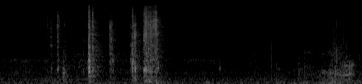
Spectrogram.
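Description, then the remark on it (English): Zigzag scissors snip through paper in a quick run of crisp, clicky cuts, about five or six sharp snaps clustered together, then quieter rustling and a faint trailing crunch. “You're back to cutting again. Mm-hmm. That's the zigzag scissors you've got.”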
